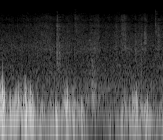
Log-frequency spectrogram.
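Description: Soft rustling and low bumps of a handheld phone being moved, strongest at the start and fading to a faint rustle within the first second.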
